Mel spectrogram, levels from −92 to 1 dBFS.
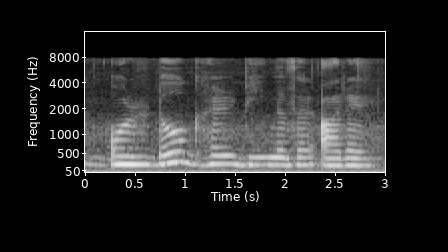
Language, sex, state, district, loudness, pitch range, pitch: Hindi, female, Arunachal Pradesh, Lower Dibang Valley, -16 LUFS, 195-215 Hz, 205 Hz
